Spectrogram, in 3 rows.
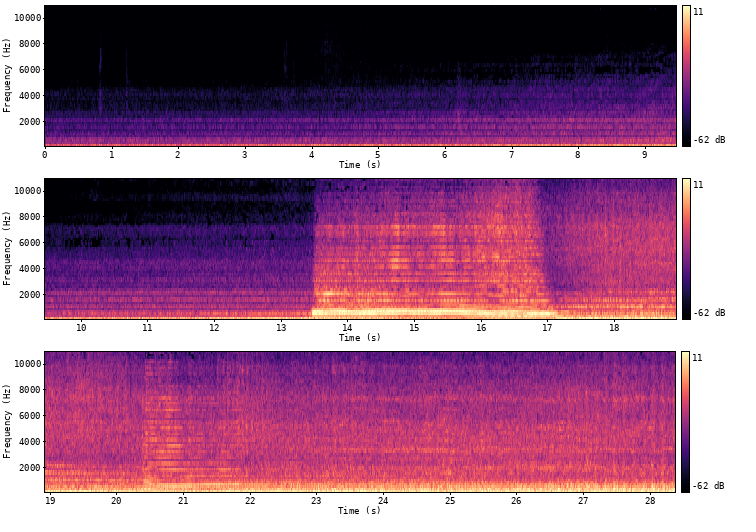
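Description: CSX freight train, led by a grey Canadian Pacific Kansas City locomotive, approaching with a rumble that grows steadily louder; the locomotive's air horn blows one long chord about 13 seconds in and a short one about 20 seconds in. The locomotives and the string of tank cars and hoppers then pass close by, rumbling and clattering over the rails.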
